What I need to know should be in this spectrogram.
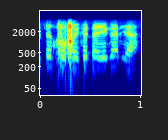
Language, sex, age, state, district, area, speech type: Bodo, male, 45-60, Assam, Udalguri, rural, conversation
